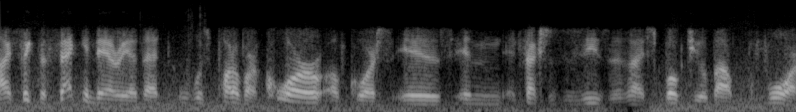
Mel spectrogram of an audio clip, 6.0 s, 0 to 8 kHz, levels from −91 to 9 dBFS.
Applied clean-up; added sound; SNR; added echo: none; Fire; 20 dB; none.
